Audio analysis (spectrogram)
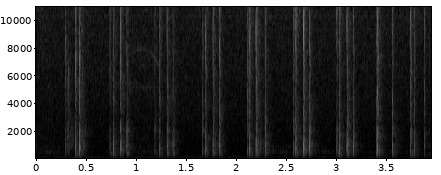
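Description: A medium clear plastic tub with a lid and a paper label, filled with cat treats, is held in both hands and tapped on its sides with the fingernails. Nine quick bursts of two or three light, dry clicks repeat steadily, each dying out almost instantly, with a faint hollow tone around 630 Hz. The treats inside add a slight rattle against a very quiet background.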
